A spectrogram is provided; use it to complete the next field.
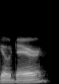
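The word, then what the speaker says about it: Goedert: of both Kelsey and godare I call them go there because it's French uh but uh I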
